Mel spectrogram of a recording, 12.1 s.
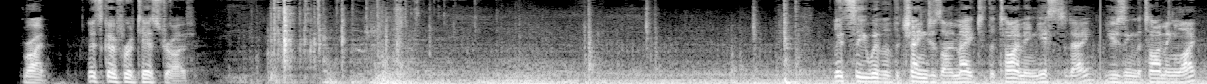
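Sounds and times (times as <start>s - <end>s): engine cranking: 2.8s - 12.0s
engine idling: 3.6s - 12.0s.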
